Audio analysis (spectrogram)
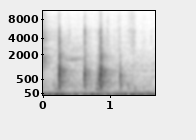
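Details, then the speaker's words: BMW HP2 Enduro with starter motor removed, clutch turned by hand giving sharp uneven clacks in short groups after sudden noise accelerating at 120–140 km/h; something loose or main bearing suspected, not confirmed. "it makes this this sound that I think is the root cause of the red link that I have shown you before so maybe something come loose or I have a main bearing or something like that that destroyed"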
